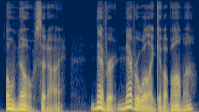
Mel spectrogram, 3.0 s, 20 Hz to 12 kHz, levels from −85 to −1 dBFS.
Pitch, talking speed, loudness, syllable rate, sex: 105 Hz, 220 wpm, -17 LUFS, 5.8 syllables/s, male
